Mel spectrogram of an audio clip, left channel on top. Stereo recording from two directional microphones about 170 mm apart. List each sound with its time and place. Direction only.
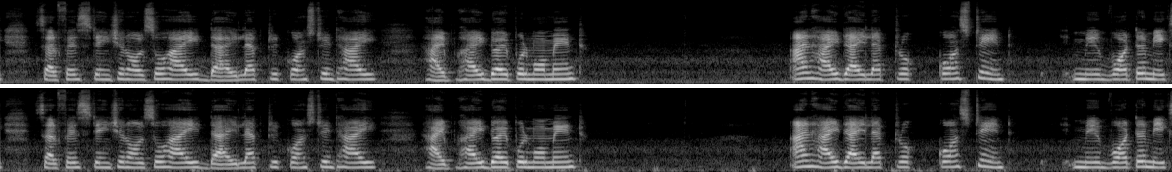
0.0 s a woman's voice: 25° right (ahead or behind)
7.9 s a woman's voice: 25° right (ahead or behind)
